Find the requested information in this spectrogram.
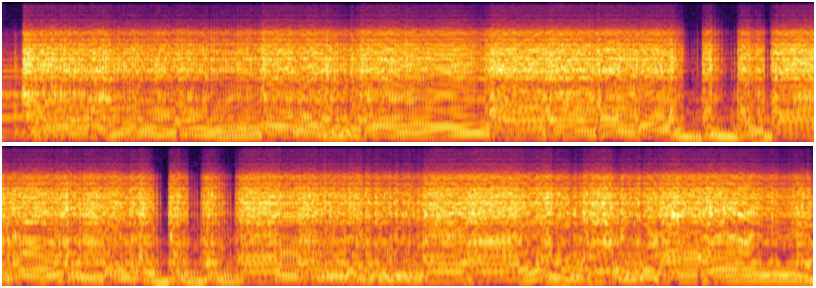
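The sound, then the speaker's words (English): A Jugendstil fuzz pedal, un-EQ'd with its loudness control all the way down, drives a loud, heavily distorted guitar through sustained notes, chords and sliding riffs, played alone without talk. “So anyway, with the loudness control all the way down, we get the un-EQ'd version of the fuzz, which...”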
